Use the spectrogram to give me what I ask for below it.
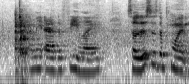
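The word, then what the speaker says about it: filé: You can add your filet. Okay. And you want to add and taste, because you can actually add too much of this. And even though it looks like it's file, it's pronounced filet.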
